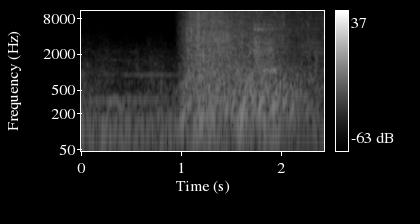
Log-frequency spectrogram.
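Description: Water splashes loudly as a swimmer breaks the surface.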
